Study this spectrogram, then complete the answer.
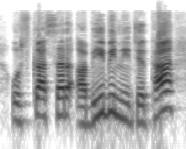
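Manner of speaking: usual speaking voice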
